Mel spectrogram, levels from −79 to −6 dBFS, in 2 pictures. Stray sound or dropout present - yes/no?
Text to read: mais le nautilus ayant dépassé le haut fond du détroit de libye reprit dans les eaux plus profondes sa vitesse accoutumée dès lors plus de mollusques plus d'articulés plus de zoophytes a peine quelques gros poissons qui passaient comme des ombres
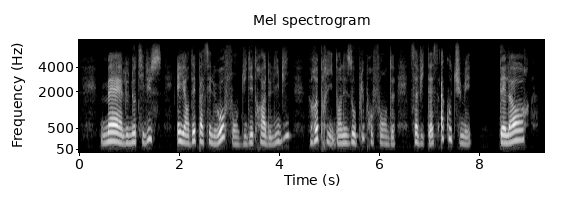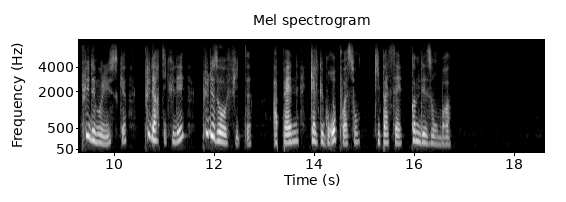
no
